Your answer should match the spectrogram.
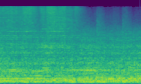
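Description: Live metalcore band playing loud: heavy distorted electric guitar over a drum kit with crashing cymbals, no vocals in this stretch.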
